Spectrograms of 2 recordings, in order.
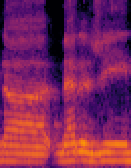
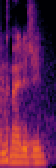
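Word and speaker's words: Medellín: So, but in Medellin, and I think I'm pronouncing that right, Medellin. Yeah, Medellin.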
